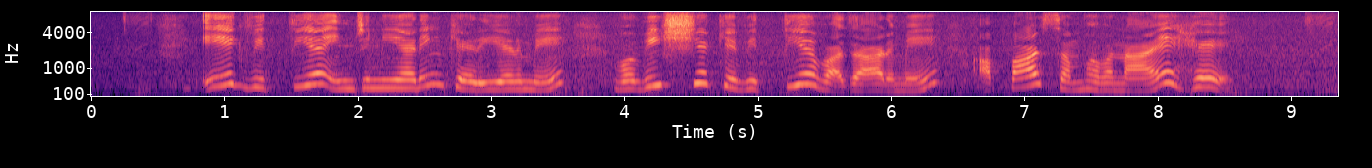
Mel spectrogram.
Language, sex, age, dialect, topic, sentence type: Hindi, female, 31-35, Hindustani Malvi Khadi Boli, banking, statement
